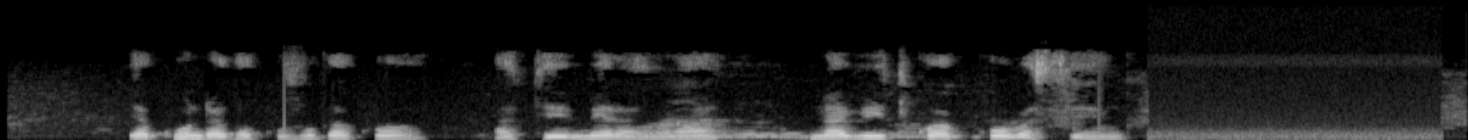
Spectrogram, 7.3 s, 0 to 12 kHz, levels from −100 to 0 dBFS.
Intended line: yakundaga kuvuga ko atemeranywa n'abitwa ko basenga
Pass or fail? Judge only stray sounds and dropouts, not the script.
pass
